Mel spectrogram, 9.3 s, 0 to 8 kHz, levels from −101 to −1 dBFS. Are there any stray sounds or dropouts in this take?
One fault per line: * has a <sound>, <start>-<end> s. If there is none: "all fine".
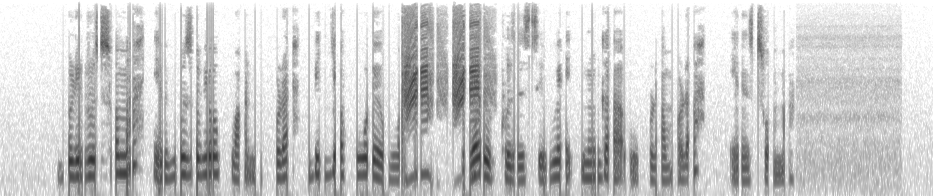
all fine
